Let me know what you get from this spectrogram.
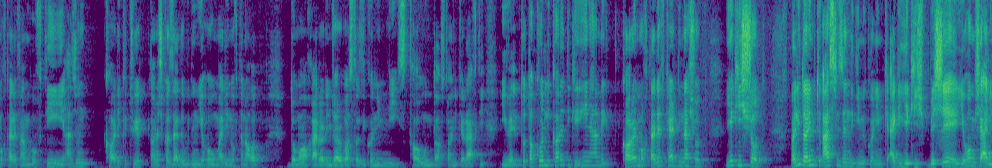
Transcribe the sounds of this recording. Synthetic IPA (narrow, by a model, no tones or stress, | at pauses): oxt̪æle̞fæmɡoft̪ʰiæ̰zun | kʰɒːɾiːkʰe̞t̪ʰujed̪̥ɒːne̞ʃɡ̥ɒːzæd̪e̞buːd̪iːnjeɦouːmæd̪iːnɡoft̪ænɒːɣɒː | d̪omɒːhɢæɾɒːɾiːnd͡ʒɒːɾobɒːzsɒːziːkʰo̞niːmniːst̪ʰːɒːund̪ɒːst̪ʰɒːniːkʰe̞ɾæft̪ʰiʔive̞nt̪ʰːot̪ʰɒːkʰolːiːkʰɒːɾe̞d̪iɡḛʔiːnhæme | kʰɒːɾɒːjemoxt̪ʰæle̞fcʰæɾd̪iːnæʃo̞d̪̥ | je̞kʰiːʃːod̪̥ | vælid̪ɒːɾiːmt̪ʰuʔæsɾiːze̞nd̪e̞ɡʲiːmiːkʰo̞niːmcʰe̞̰ʔæ̰ɡejekʰiːʃbe̞ʃejeɦomiːʃeæliː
